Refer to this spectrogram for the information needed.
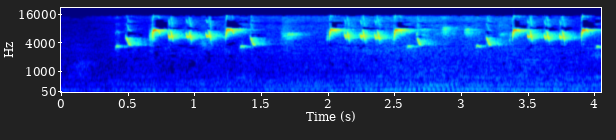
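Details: Bar-winged prinia, or ciblek / prenjak tebu, singing energetically from a single perch in 'tembakan' bursts: after a quiet start, repeated phrases of downslurred whistles running into rapid, shrill ticking trills, about three phrases in four seconds.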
